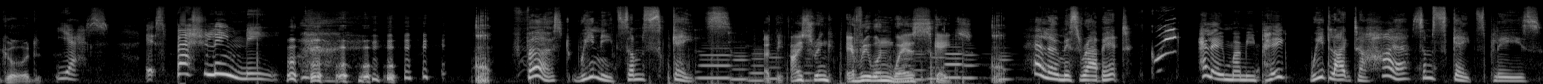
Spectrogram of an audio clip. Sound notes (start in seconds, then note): 2.8 laughs; 2.8 laughs and snorts; 9.6 snorts; 11.2 squeaks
